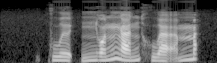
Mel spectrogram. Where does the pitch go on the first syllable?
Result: low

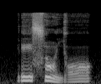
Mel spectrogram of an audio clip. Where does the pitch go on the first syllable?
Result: high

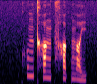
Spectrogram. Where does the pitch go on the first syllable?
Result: high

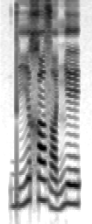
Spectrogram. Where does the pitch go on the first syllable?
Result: rising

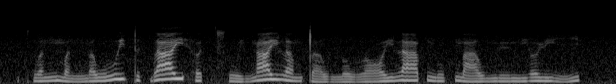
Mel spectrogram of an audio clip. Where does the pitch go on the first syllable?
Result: rising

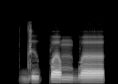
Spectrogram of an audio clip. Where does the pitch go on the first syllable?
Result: low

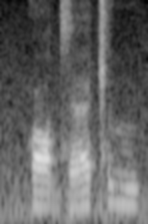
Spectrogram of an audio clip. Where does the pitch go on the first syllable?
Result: low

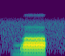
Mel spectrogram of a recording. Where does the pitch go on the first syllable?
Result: high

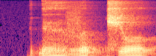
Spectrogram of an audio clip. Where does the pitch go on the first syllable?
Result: low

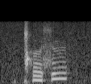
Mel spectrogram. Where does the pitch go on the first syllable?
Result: low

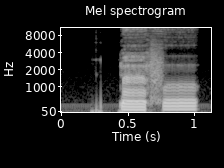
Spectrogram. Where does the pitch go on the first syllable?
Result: low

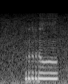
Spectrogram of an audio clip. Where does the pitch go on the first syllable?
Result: high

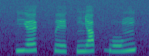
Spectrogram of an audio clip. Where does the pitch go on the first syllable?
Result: rising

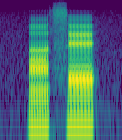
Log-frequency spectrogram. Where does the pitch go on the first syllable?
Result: low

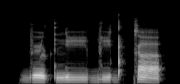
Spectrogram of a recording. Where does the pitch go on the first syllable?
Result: low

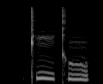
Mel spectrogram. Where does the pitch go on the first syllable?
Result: falling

